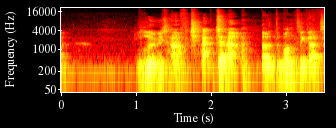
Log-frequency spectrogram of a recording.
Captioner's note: laughs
